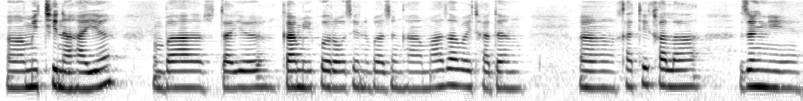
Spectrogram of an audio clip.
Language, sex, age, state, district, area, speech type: Bodo, female, 30-45, Assam, Udalguri, urban, spontaneous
